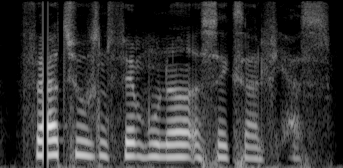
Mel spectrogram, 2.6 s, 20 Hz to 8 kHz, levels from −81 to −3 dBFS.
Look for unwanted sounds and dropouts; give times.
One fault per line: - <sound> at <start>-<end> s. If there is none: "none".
- dropout at 0.3-0.4 s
